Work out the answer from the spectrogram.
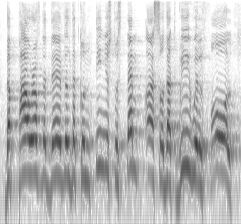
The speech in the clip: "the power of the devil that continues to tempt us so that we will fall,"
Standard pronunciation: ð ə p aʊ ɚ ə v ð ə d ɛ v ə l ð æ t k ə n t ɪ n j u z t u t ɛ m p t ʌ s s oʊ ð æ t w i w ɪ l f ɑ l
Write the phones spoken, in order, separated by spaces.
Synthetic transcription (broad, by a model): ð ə p aʊ ɚ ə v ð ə d ɛ v ə l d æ t k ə n t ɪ n j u s t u t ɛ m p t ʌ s s oʊ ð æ t w i w ɪ l f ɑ l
